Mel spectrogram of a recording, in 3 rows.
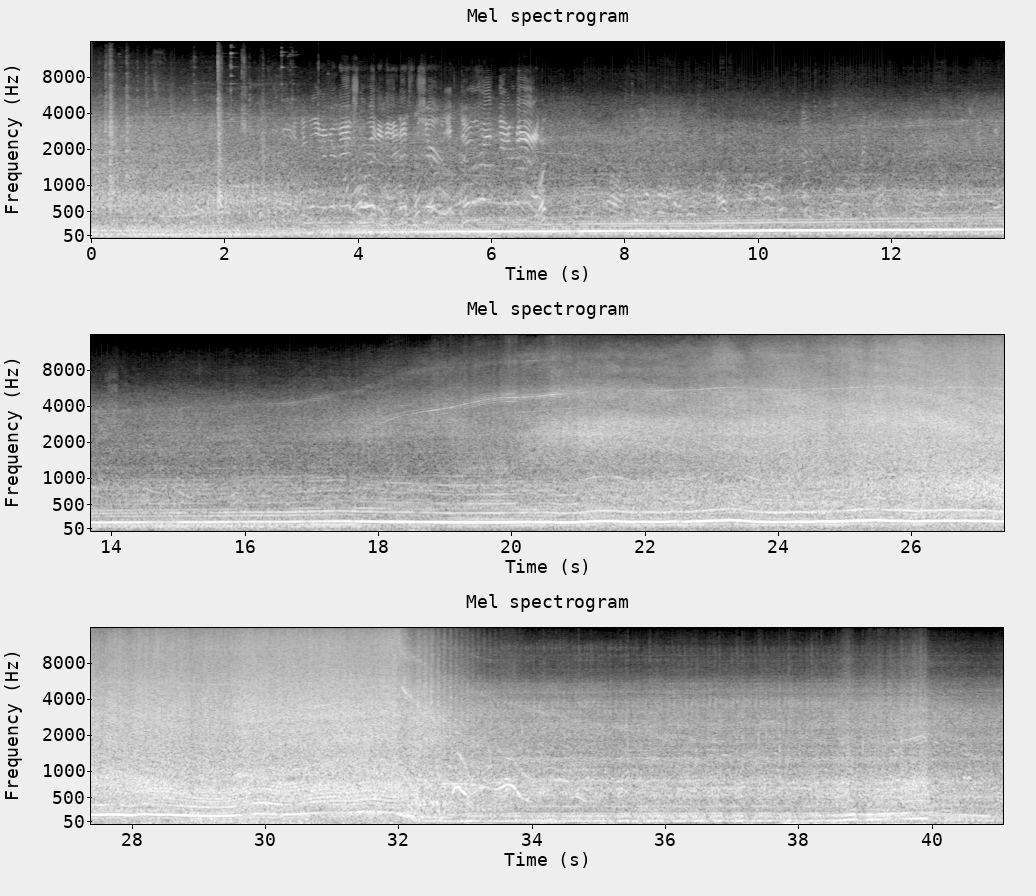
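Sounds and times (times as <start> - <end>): tractor diesel engine revving: 0.0 - 41.0
turbo whistle climbing in pitch: 18.3 - 22.0.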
